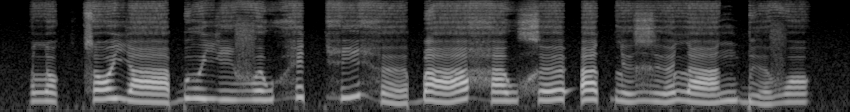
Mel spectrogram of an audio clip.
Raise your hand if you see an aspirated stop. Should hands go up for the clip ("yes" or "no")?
no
